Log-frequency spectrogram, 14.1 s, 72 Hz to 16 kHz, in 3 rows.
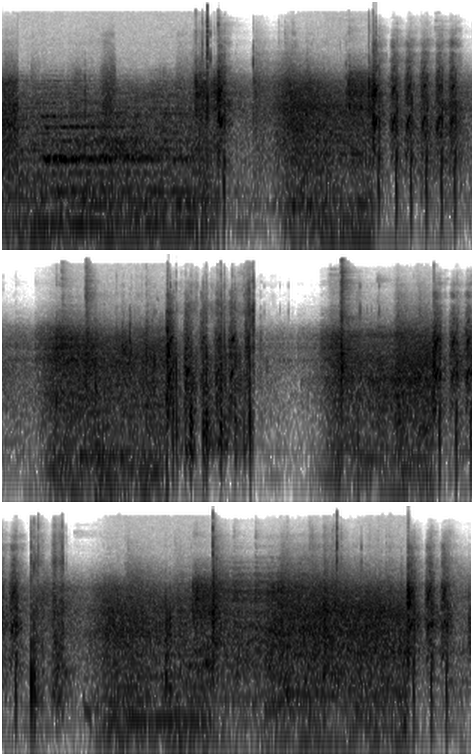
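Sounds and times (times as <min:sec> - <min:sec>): airsoft guns firing: 0:01.9 - 0:05.2, 0:06.3 - 0:07.4, 0:09.0 - 0:10.1, 0:13.4 - 0:14.0.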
